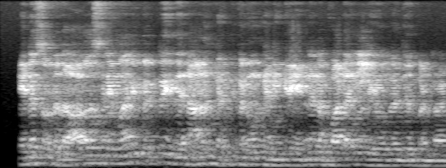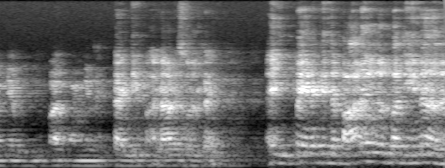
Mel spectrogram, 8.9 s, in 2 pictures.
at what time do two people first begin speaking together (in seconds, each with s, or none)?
none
